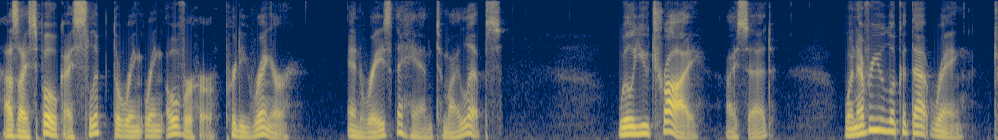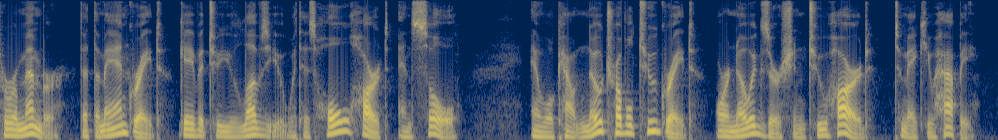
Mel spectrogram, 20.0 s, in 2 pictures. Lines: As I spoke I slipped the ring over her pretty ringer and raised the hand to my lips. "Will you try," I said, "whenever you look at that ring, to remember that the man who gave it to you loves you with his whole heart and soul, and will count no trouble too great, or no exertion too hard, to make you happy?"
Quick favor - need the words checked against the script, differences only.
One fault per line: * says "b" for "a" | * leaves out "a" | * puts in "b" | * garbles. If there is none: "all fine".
* puts in "ring"
* says "great" for "who"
